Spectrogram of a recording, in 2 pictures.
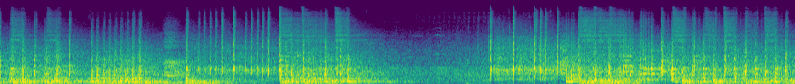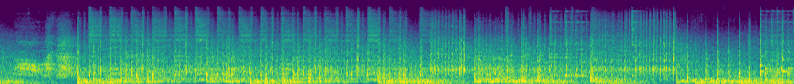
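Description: A marching band drumline of snare drums, tenor drums, bass drums and cymbals plays a drum cadence with dense, rapid stick strokes and sections of pounding bass drums. The playing softens around eight seconds in and comes back loud near ten seconds.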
